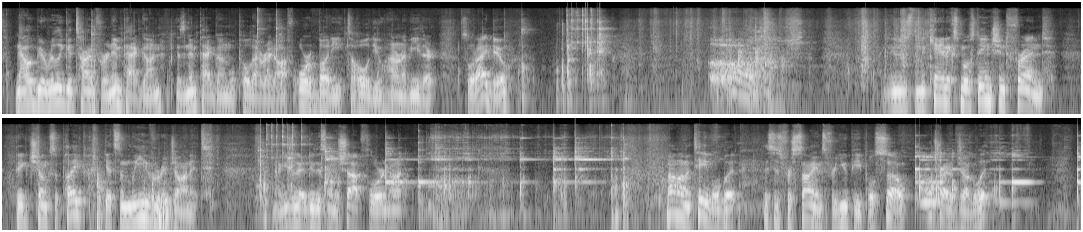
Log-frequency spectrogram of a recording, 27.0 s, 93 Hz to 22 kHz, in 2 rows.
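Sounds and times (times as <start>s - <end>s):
steel hand tools clanking: 16.7s - 21.4s, 24.8s - 26.9s
metallic clatter: 24.9s - 26.6s.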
